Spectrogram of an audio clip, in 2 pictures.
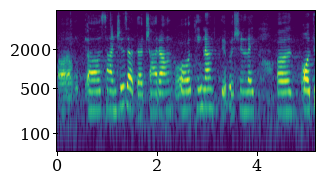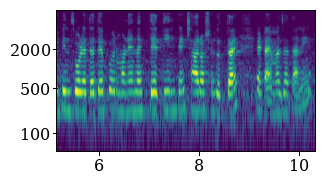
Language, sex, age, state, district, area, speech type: Goan Konkani, female, 18-30, Goa, Tiswadi, rural, spontaneous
